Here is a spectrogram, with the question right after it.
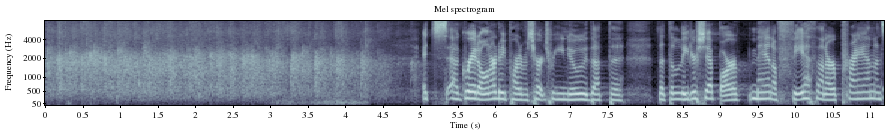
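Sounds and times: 
audience applause: 0.0s - 5.0s
speech: 5.0s - 11.1s.

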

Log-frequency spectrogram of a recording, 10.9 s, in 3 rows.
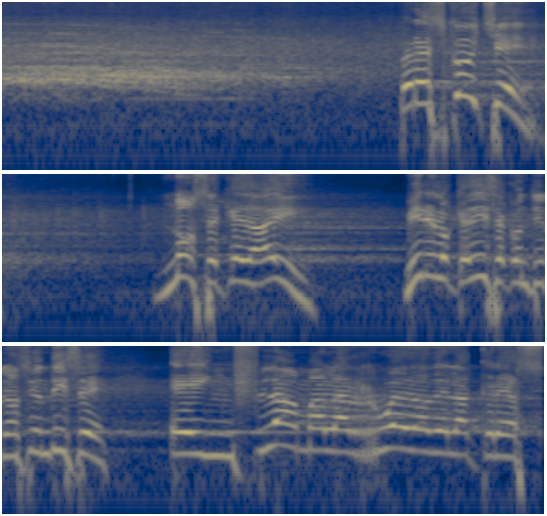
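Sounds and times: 
audience applause: 0.0s - 4.6s
speech: 2.7s - 3.7s, 4.7s - 10.8s.

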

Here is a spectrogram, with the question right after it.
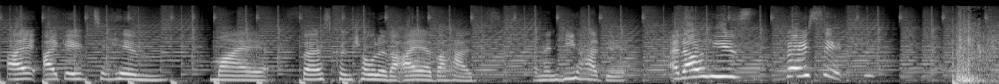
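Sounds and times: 
speech: 0.1s - 8.8s
gunshot sound effect: 9.5s - 9.9s.

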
